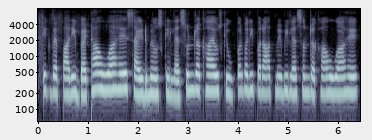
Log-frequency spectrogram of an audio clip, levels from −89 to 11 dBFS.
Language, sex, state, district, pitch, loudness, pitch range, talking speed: Hindi, female, Madhya Pradesh, Bhopal, 210 Hz, -14 LUFS, 200-225 Hz, 195 wpm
